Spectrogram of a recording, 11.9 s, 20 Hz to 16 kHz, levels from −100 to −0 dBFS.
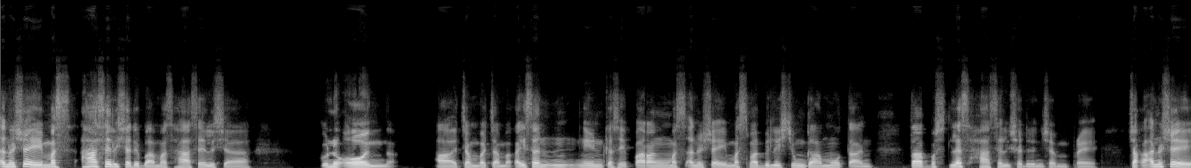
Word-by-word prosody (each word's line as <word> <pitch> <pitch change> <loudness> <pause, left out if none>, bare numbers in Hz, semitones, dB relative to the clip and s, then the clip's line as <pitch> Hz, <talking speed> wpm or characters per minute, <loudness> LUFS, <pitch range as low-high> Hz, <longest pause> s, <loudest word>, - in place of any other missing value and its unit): ano 195 0 +6
siya, 225 +2 +5
eh, - - +5
mas 190 +1 +2
hassle 205 +1 +5
siya 195 -1 +1
di 160 - 0
ba, 125 - +2
mas 140 0 -4
hassle 140 0 -1
siya, 115 -2 -5 0.7
ko 155 - -2
noon, 145 -5 +5 0.5
ah, 125 -1 +1
tsamba 140 0 -2
tsamba 125 -1 -3
kaysa 175 +4 +2
ngayon 170 0 -3
kasi 140 -5 -4
parang 155 +1 +1
mas 155 - -5
ano 150 -1 -1
siya, - - -2
eh, - - -4
mas 150 +3 -4
mabilis 155 0 -1
'yong 140 -2 -2
gamutan, 135 -6 -2 0.4
tapos 170 -1 +2
less 185 +2 +3
hassle 145 -5 -4
siya - - -6
do'n 105 +1 -6
siyempre. 95 -1 -8 0.3
Tsaka 160 0 +1
ano 190 +1 +4
siya, 185 -9 +5
150 Hz, 185 wpm, -25 LUFS, 130-165 Hz, 0.7 s, ano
